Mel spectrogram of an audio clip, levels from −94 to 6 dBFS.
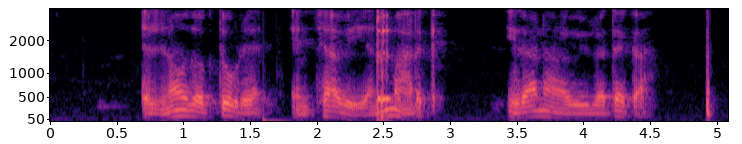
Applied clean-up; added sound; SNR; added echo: none; Burping, eructation; 8 dB; none.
